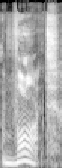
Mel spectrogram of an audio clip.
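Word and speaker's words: vaunt: of the day is vant i love this one syllable gives justin a chance v a u n t for those english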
